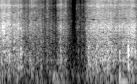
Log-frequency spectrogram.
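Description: Tissue-paper wrapping crinkling and rustling as a packet is handled, with a short lull about a second in.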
